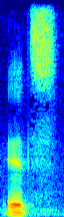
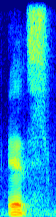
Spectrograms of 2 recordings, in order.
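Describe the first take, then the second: Both takes have the same delivery.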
